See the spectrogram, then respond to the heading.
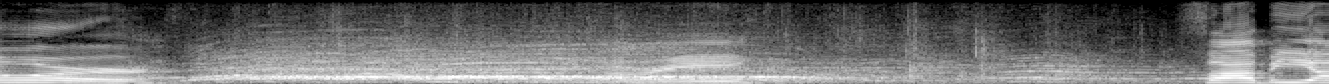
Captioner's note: audience applause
